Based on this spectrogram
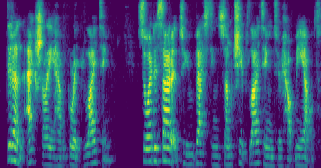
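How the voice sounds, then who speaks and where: With audible room echo, a woman in a non-native accent speaks at a moderate pace and a fairly low pitch. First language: not English. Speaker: part-time YouTuber. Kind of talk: tutorial, reading from a teleprompter. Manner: scripted, read from teleprompter.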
